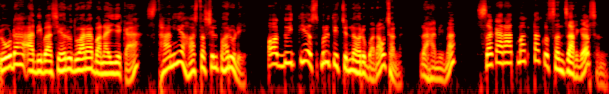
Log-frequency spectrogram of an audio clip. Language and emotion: Nepali, happy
